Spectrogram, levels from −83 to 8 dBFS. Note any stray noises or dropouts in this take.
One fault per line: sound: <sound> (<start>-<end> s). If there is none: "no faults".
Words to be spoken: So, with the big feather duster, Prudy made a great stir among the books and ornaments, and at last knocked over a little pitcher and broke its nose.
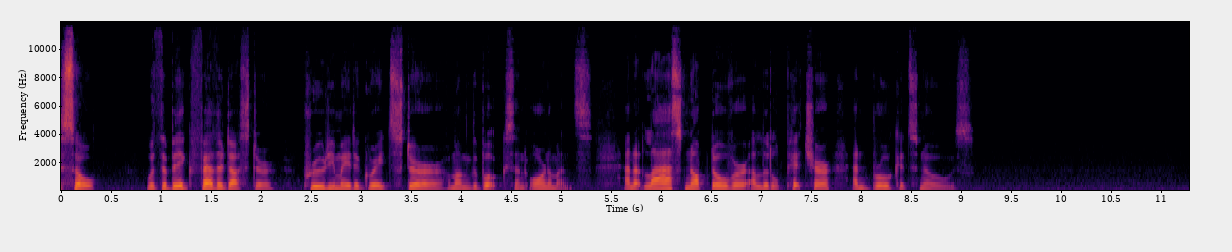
no faults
